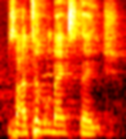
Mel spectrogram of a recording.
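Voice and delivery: usual speaking voice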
